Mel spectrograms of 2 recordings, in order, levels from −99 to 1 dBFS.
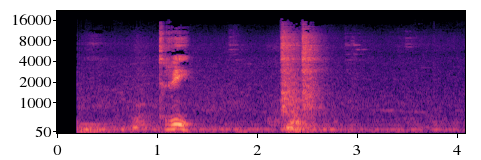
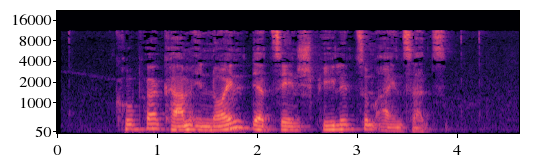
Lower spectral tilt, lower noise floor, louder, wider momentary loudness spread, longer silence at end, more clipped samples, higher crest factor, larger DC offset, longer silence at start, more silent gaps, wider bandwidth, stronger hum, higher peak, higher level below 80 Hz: about the same, -3 dB/octave vs -4 dB/octave; second, -48 dBFS vs -61 dBFS; first, -25 LUFS vs -29 LUFS; first, 26 LU vs 8 LU; second, 0.05 s vs 0.75 s; neither; about the same, 22 dB vs 20 dB; neither; second, 0.2 s vs 0.6 s; neither; first, 16 kHz vs 12 kHz; neither; about the same, -8 dBFS vs -10 dBFS; first, -54 dBFS vs -60 dBFS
